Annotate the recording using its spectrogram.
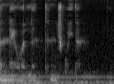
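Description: A person's voice speaking softly and briefly, near a whisper, over a steady low hum.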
